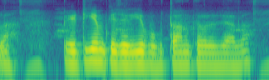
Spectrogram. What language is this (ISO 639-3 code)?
bho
